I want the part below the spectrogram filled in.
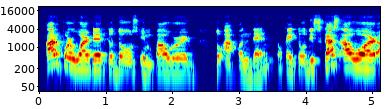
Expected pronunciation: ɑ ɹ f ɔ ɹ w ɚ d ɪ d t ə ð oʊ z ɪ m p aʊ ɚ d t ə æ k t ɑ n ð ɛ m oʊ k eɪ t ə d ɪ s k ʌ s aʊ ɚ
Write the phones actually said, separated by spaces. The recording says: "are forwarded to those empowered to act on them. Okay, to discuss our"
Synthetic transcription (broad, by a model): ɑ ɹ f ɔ ɹ w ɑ d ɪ d t ə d oʊ s ɪ m p aʊ ɚ d t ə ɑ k ɑ n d ɛ m oʊ k eɪ t ə d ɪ s k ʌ s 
